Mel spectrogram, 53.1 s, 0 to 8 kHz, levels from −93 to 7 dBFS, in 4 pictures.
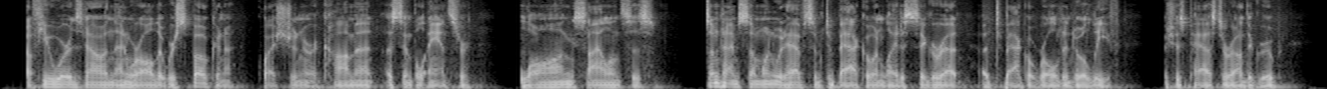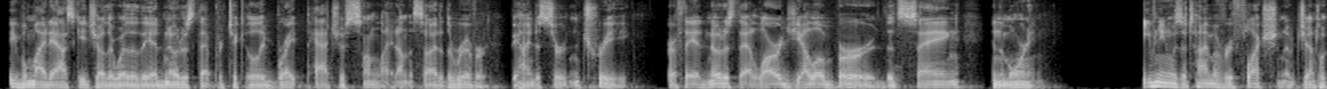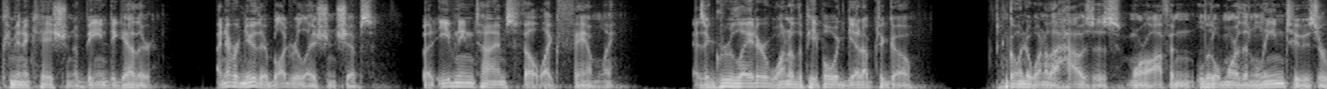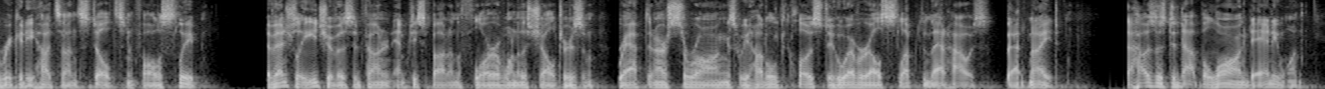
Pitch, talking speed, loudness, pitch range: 80 Hz, 205 wpm, -19 LUFS, 75-90 Hz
